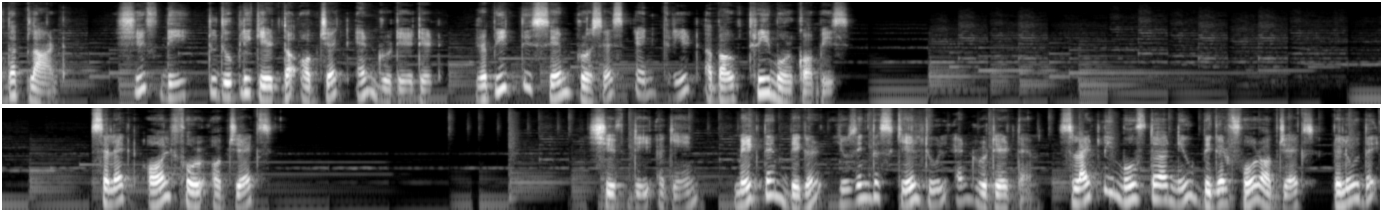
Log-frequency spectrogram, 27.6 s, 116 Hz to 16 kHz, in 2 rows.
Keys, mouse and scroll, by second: 2.1 shift+d, 2.6 space, 3.6 ctrl+click, 5.3-15.6 drag, 7.7 shift+d, 8.1 space, 10.9 shift+d, 11.3 space, 16.1 shift+click, 17.5-23.8 alt+drag, 19.8 shift+d, 22.3 space, 22.9 s, 24.8-27.5 drag.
